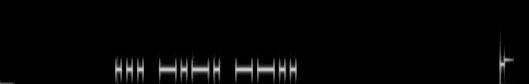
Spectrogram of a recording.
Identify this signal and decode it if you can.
Morse code, heard as a keyed tone, about 22 wpm, 700 Hz. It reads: SCZ
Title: USA Call Sign Postfixes - 3 Letters 22wpm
